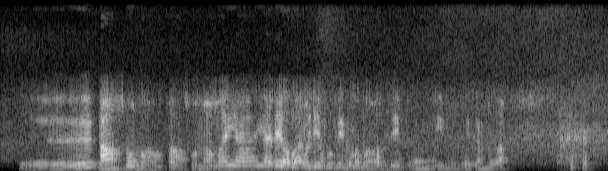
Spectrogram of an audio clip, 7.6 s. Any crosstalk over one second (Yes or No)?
Yes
